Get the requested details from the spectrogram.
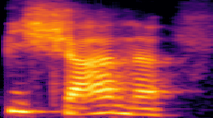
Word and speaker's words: Pixan: Et ce, rhum en particulier s'appelle le Pichan. Ça s'écrit P-I-X-A-N.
